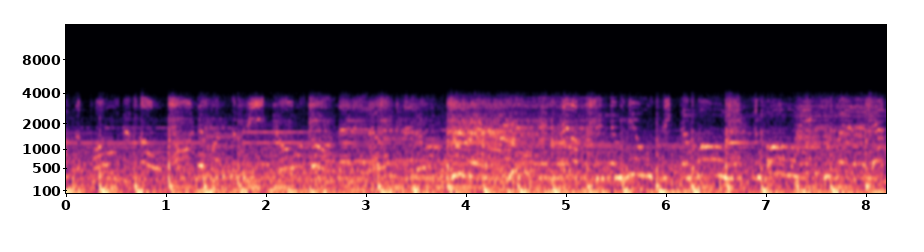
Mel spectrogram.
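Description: A pop song with a singing voice playing from the car's CD player, heard inside the cabin.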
